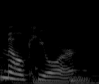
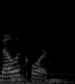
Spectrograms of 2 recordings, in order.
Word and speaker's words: Melchior: I guess it is Melchior. I've always read it incorrectly, because I always called him Melicor. Melicor? Mm-hmm. Melchior. works. Melchior. I just read that as Melchior because that's how I think it's spelled in Spring Awakening.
